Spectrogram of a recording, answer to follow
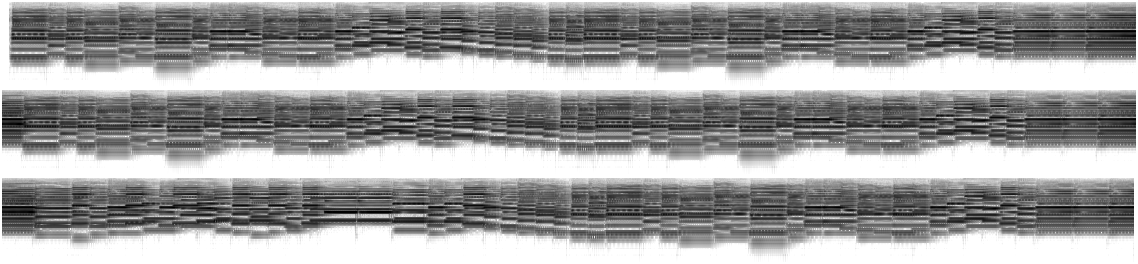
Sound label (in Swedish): engelska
